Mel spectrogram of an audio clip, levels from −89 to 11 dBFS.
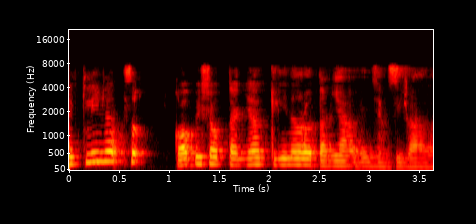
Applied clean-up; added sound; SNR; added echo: neural mask model DeepFilterNet 3.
